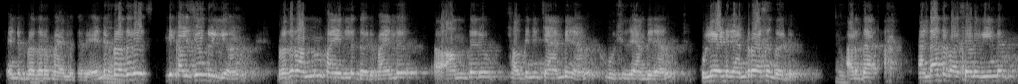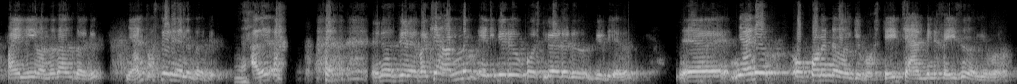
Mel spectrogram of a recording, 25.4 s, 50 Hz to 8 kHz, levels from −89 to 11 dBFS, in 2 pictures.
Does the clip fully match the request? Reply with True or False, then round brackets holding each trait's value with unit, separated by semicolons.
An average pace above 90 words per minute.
True (120 wpm)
